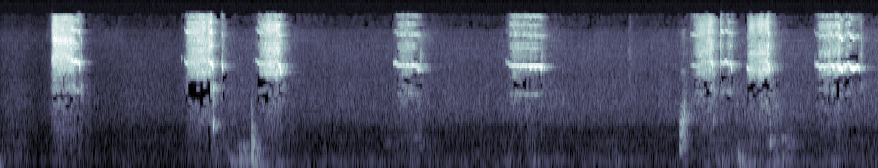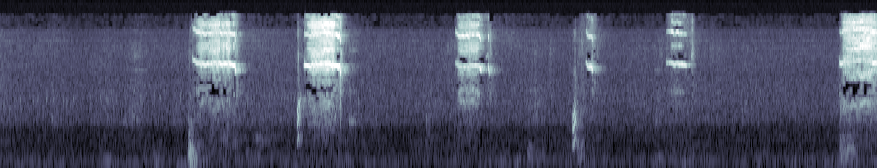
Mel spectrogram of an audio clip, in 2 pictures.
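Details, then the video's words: An orphaned baby vervet monkey at a South African rescue gives shrill, squeaky chirps again and again, calling out for its lost mother. "Baby orphan monkey Little Ildiko calling for his mom"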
